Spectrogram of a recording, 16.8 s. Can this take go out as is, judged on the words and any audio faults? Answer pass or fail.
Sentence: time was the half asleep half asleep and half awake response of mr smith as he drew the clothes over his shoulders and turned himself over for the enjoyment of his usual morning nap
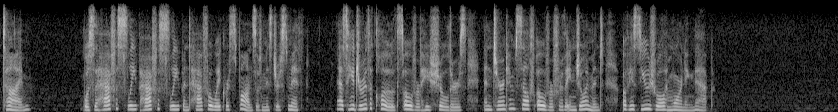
pass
